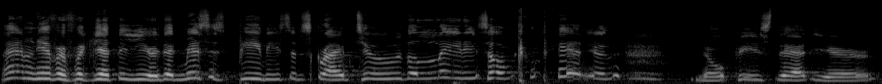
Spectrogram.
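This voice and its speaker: An actor playing a mild, henpecked small-town druggist in an old-time radio comedy, with a hesitant, deadpan, folksy delivery. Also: male voice, extremely high pitch, slow pace, exaggerated voice. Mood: dry, mild. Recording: reverberant hall, stage re-enactment.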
